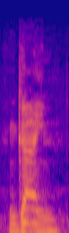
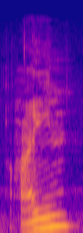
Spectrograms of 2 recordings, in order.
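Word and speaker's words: عين: আইন বলে কিছু নেই আইন শক্ত করে বলতে হবে একটু কঠোর করে বলতে হবে জিনিসটা আইন তারপর বাংলায় বলে এটাকে গাইন কিন্তু আরবিতে সঠিক উচ্চারণ হচ্ছেন আইন আইন বারবার চেষ্টা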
